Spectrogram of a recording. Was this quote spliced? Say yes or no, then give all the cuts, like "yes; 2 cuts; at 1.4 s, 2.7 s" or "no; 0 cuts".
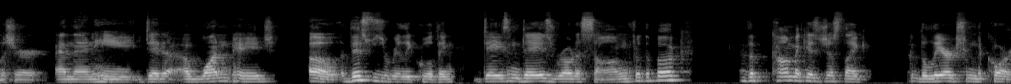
no; 0 cuts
